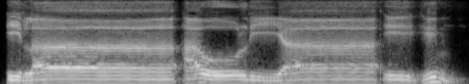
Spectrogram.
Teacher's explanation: Ya, fathah alif mad thobi'i. Tetapi karena bertemu dengan huruf hamzah dalam satu kata maka menjadi mad wajib muttasil. Dibaca panjang harus lima harakat. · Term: mat wajib muttasil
